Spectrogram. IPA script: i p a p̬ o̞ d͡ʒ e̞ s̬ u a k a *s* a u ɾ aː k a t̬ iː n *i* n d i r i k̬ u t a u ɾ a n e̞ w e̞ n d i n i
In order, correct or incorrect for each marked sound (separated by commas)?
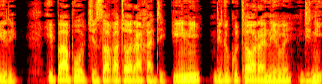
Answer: incorrect, correct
